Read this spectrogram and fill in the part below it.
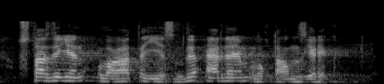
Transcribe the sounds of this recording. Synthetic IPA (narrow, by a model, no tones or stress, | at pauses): ʊ̥st̪ɑzd̪e̞ɡʲe̞nʊlˠɑʁɑt̪ːəje̞sɪmd̪ɪʔæɾd̪ɑjəmʊlˠəq̚t̪ɑwəməzkʲʰe̞ɾe̞k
